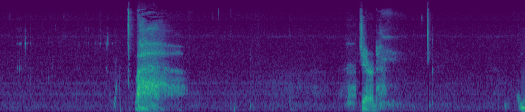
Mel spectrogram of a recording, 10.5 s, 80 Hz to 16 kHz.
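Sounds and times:
small clicks: 0.3s - 2.7s
speech: 2.7s - 3.0s, 7.2s - 7.8s.

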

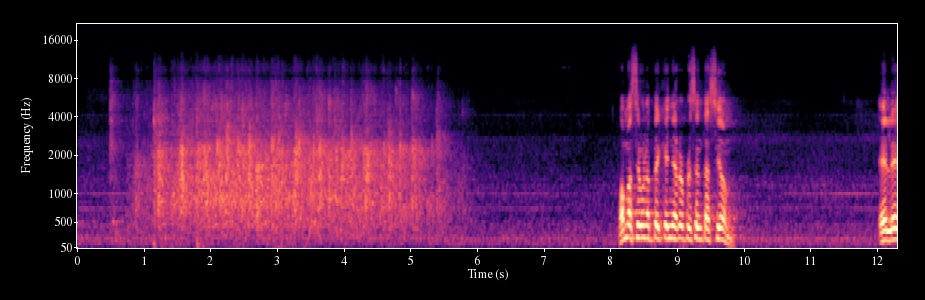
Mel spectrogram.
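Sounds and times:
audience clapping: 0.5s - 5.9s
speech: 8.1s - 10.0s, 12.0s - 12.3s.

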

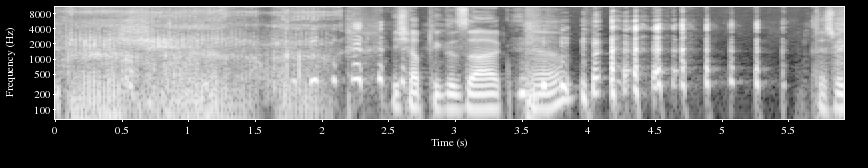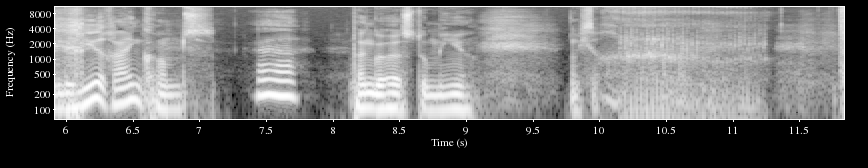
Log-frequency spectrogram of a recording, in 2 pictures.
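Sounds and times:
person imitating a cat purring: 0.0s - 2.6s, 10.1s - 11.4s
laughter: 1.8s - 2.8s, 3.5s - 6.2s
speech: 2.2s - 4.7s, 5.7s - 10.8s.

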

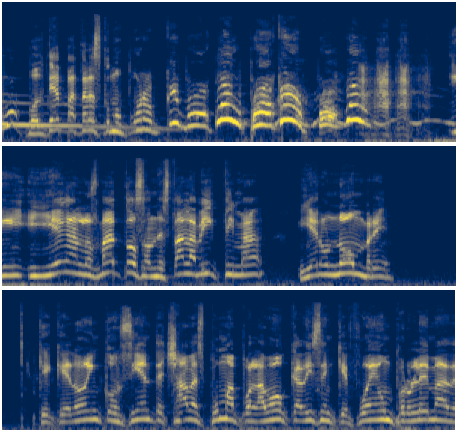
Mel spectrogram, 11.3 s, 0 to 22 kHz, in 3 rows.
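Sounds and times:
person imitating golden retriever barking: 0.0s - 4.0s
speech: 0.2s - 7.1s, 7.9s - 11.3s
laughter: 2.8s - 3.8s.

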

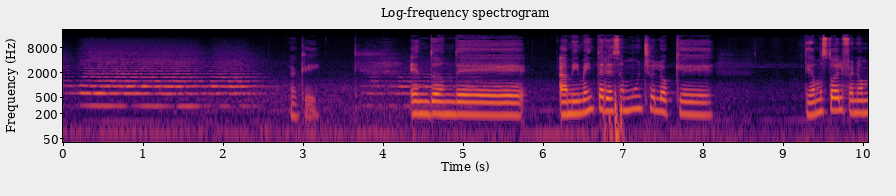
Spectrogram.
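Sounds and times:
passing train sounding a sustained horn: 0.0s - 2.8s, 3.7s - 5.1s
low rumble of a passing train: 0.0s - 8.1s
speech: 2.8s - 3.3s, 4.4s - 8.3s, 9.3s - 10.0s.

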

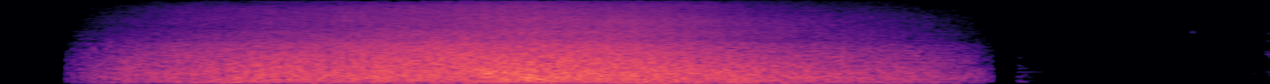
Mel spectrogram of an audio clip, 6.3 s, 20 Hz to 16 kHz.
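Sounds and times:
ocean wave breaking on shore: 0.4s - 5.0s.

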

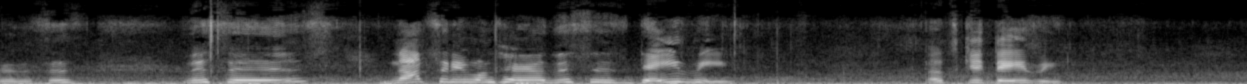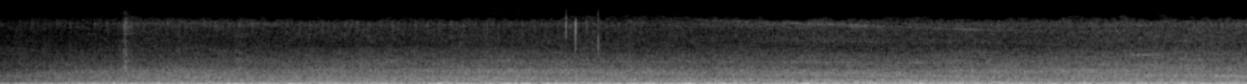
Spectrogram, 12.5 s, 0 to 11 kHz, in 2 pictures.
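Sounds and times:
speech: 0.2s - 3.8s, 4.6s - 5.4s
airplane engine roar passing overhead: 4.2s - 12.4s.

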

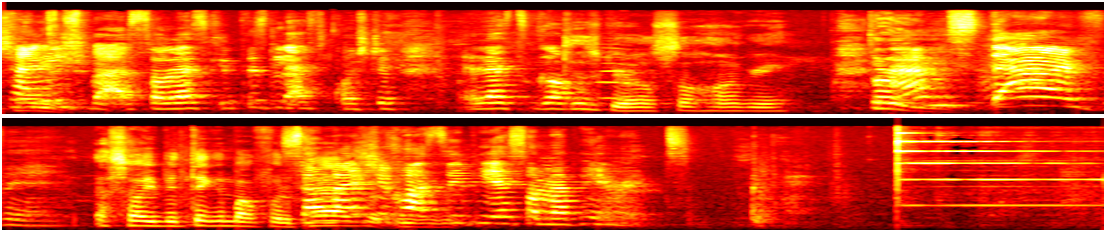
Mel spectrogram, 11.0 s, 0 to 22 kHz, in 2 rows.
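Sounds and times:
speech: 0.0s - 9.4s
single bright metallic bell strike: 10.0s - 11.0s.

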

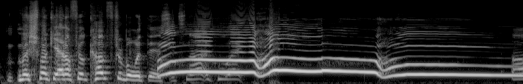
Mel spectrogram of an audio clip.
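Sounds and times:
speech: 0.2s - 2.8s
person imitating a wolf howl: 1.6s - 5.2s.

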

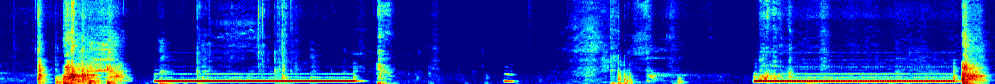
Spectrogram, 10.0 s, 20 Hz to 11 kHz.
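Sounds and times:
person coughing: 0.6s - 1.4s, 9.6s - 9.9s
outgoing phone call ringback tone: 1.6s - 3.6s, 7.6s - 9.6s.

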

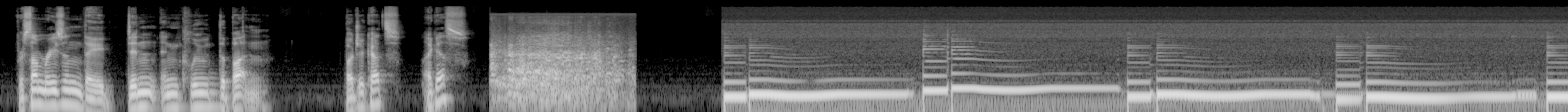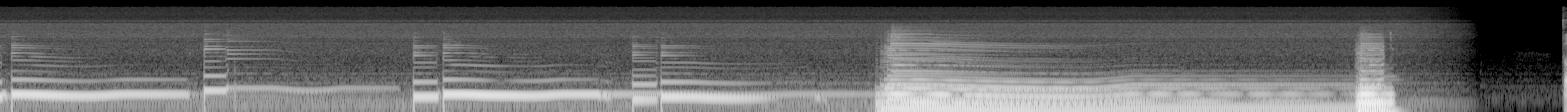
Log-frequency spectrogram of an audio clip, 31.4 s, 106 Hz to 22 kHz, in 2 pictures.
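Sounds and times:
speech: 0.2s - 2.8s, 3.4s - 5.4s
laughter: 4.9s - 6.4s
electric guitar sustained notes with vibrato arm pitch bending: 7.2s - 29.8s.

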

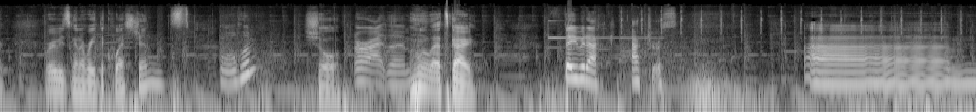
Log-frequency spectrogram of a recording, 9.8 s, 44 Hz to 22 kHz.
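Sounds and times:
speech: 0.4s - 4.9s, 5.6s - 7.0s, 8.0s - 9.7s
timer ticking: 4.9s - 9.7s.

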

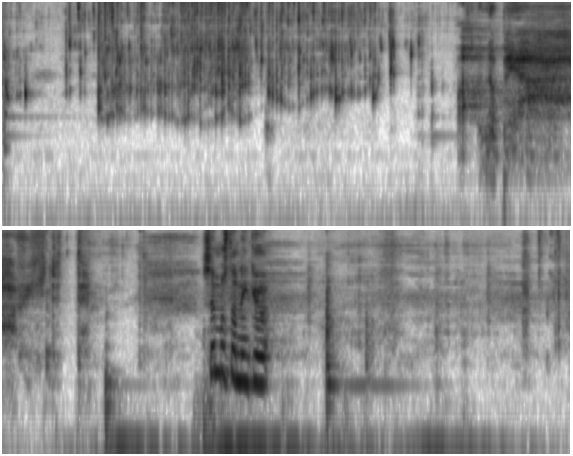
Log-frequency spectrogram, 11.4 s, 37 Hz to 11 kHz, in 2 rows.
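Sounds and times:
coffee pouring into a cup: 0.0s - 4.5s, 10.9s - 11.3s
speech: 4.8s - 5.3s, 7.7s - 8.5s.

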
